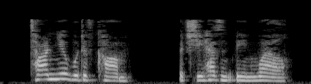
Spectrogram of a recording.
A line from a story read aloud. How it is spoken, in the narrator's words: he said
